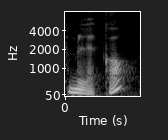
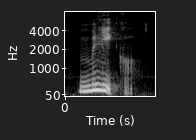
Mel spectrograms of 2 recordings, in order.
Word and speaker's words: mleko: A mianowicie zamiast mleko wymawia mliko – Takiej burzy dawno nie było w naszym pokoju.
